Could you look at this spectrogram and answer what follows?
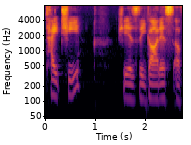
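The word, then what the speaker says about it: Tyche: kind of done you see tight this is pronounced tight Chi she is the goddess of fortune and you'll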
